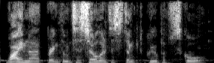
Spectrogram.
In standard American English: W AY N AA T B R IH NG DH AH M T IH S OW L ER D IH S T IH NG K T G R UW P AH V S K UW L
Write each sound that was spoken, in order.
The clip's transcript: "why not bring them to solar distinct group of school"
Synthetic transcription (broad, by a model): W AY N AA T B R IH NG DH AH M T IH S OW L ER D IH S T IH NG K T G R UW P AH V S K UW L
